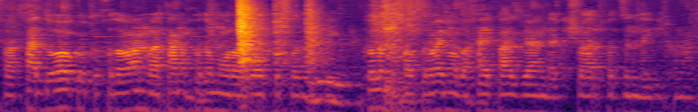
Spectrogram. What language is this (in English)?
Persian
